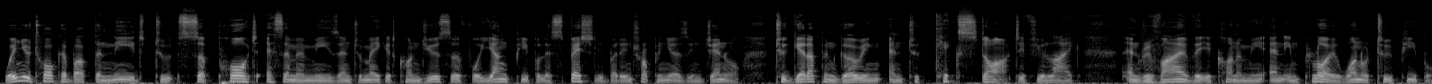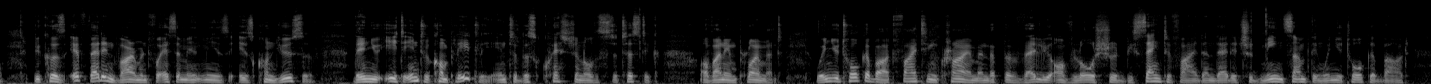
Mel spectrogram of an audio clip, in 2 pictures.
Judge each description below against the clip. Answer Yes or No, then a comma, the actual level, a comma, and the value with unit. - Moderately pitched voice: No, low, 105 Hz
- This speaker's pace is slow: No, average, 190 wpm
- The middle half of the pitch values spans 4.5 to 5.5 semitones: No, average, 3.9 semitones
